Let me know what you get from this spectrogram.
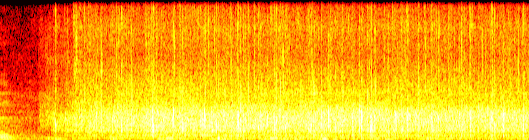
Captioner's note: audience applauding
